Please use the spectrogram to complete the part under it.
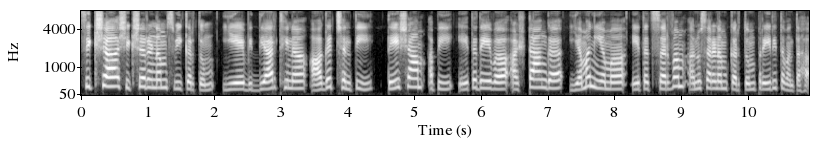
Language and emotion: Sanskrit, neutral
